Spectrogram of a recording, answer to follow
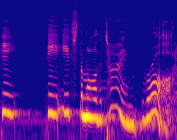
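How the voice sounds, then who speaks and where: Putting on a character voice, a woman speaks very slowly at a high pitch with lively intonation. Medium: stage play. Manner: terse, hesitant.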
